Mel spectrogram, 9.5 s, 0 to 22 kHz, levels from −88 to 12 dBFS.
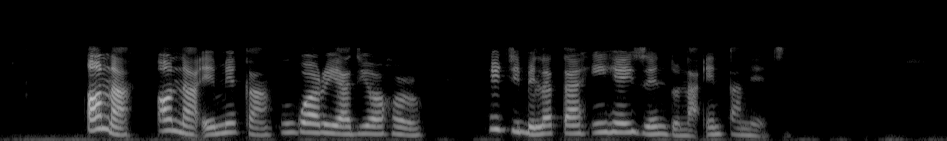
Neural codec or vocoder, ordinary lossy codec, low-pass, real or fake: none; Opus, 32 kbps; 5.4 kHz; real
